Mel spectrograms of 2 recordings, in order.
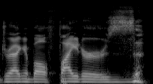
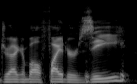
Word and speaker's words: Dragon Ball FighterZ: And I also got Dragon Ball FighterZ, since apparently it's not Dragon Ball Fighter Z. Which I don't. We're going back to the 90s where everything's spelled with a Z.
